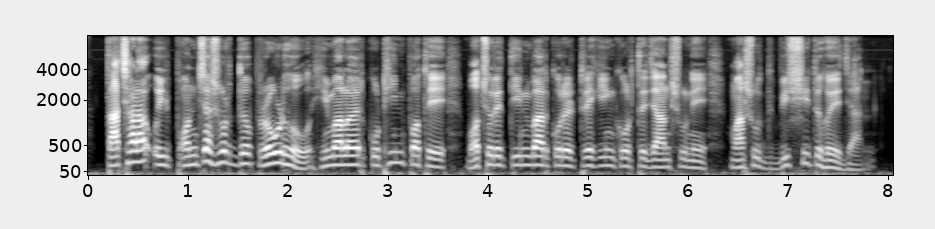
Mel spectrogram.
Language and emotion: Bengali, neutral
